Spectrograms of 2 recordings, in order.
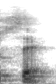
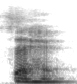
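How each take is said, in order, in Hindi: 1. यह सीधे खत्म होता है, कोई h ध्वनि नहीं। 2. यह अंत में फुसफुसाती h ध्वनि जोड़कर खत्म होता है। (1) "हिंदी में बोले तो स" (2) "संस्कृत में बोलेंगे तो सह, है की ध्वनि उच्चारित होगी"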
